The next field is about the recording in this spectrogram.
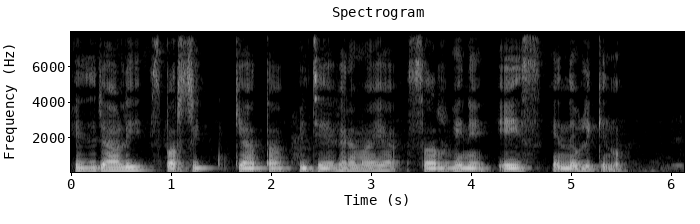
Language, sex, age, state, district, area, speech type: Malayalam, male, 60+, Kerala, Palakkad, rural, read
